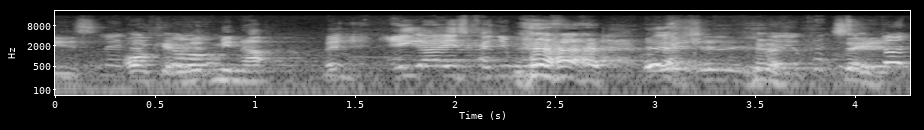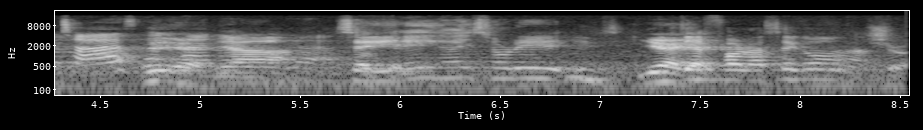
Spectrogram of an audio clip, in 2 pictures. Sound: laughs

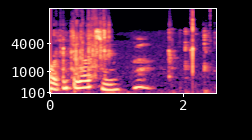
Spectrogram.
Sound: gasp!

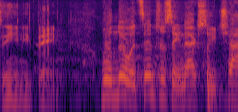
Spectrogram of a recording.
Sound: laughter

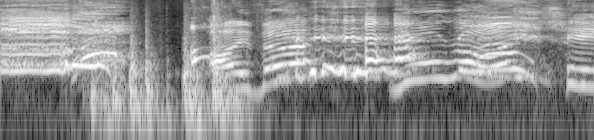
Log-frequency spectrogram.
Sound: thud

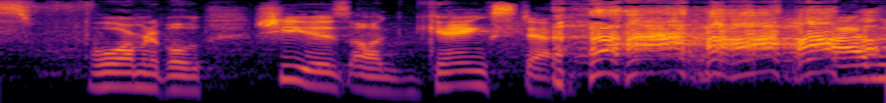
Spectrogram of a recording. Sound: host laughs

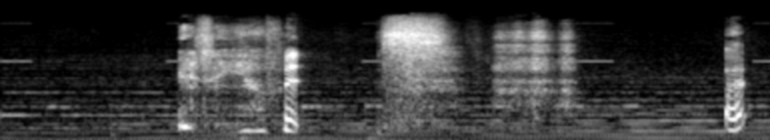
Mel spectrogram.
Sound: sniffles

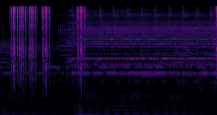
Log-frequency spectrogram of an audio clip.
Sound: camera shutters

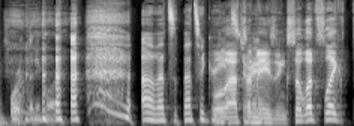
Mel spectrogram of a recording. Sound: laughs

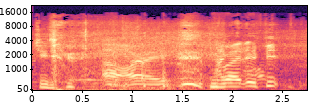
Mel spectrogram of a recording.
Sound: laughs

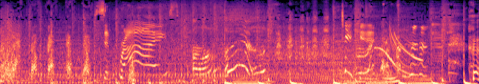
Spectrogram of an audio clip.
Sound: barking; making happy sounds

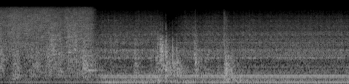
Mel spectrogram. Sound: rumbling, machine noises

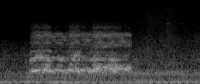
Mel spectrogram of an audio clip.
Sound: radio

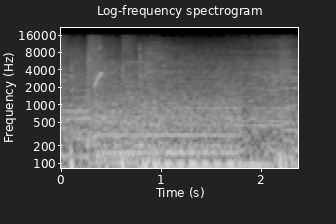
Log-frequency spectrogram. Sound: whistle

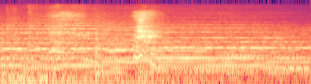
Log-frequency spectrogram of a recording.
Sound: Poonam crying

